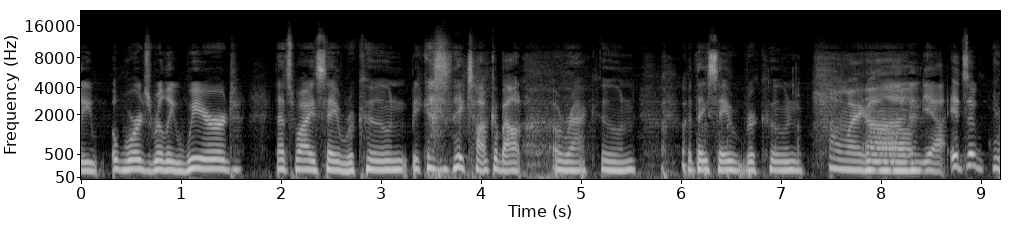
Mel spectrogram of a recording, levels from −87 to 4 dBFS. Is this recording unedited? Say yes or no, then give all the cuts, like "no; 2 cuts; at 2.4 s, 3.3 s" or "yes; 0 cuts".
yes; 0 cuts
